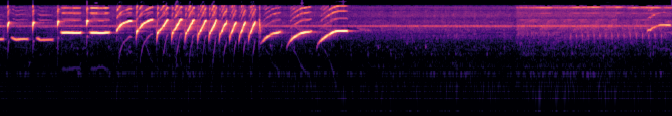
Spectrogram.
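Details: Canary tutor song: quick paired chips, a fast run of rising swooped whistles repeated about five times a second, a few louder slurs, then a long soft high trill fading into quiet before a final rising note.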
